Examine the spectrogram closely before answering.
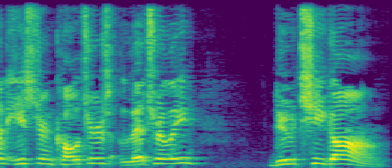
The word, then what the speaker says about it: Qigong: People in Eastern cultures literally do Qigong. It's spelled Q-I-Gong.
